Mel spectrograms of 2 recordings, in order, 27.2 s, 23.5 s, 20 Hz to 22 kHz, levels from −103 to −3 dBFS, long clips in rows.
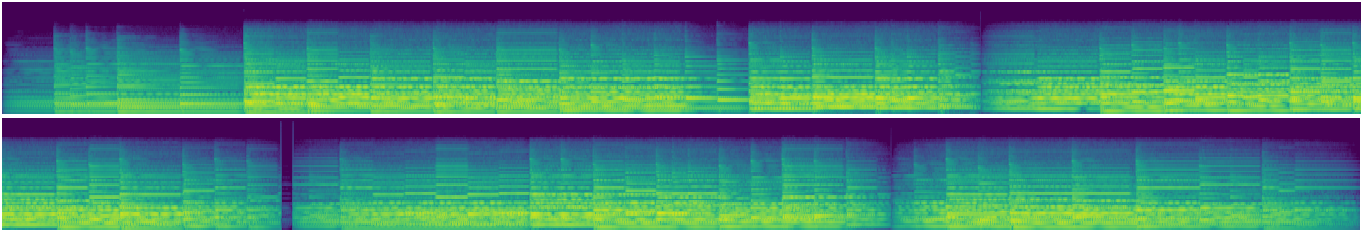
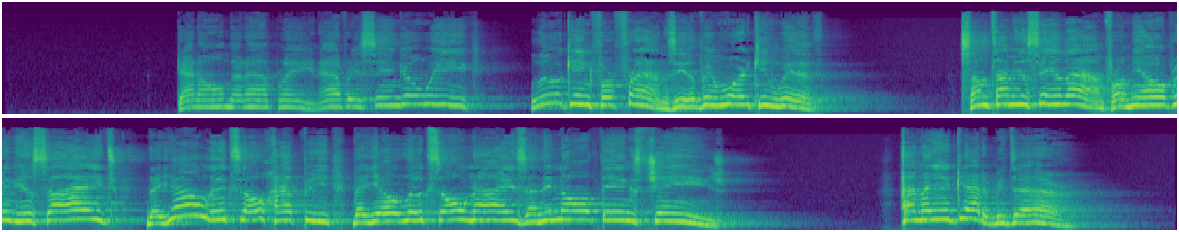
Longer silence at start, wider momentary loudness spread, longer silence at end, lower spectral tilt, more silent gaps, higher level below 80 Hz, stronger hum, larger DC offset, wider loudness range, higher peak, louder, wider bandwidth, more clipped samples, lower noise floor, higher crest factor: second, 0.15 s vs 1.75 s; about the same, 11 LU vs 10 LU; second, 0.1 s vs 0.9 s; first, -7 dB/octave vs -4.5 dB/octave; neither; first, -46 dBFS vs -64 dBFS; neither; neither; second, 4 LU vs 8 LU; first, 0 dBFS vs -4 dBFS; first, -16 LUFS vs -23 LUFS; second, 9.4 kHz vs 16 kHz; neither; second, -38 dBFS vs -81 dBFS; about the same, 16 dB vs 20 dB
